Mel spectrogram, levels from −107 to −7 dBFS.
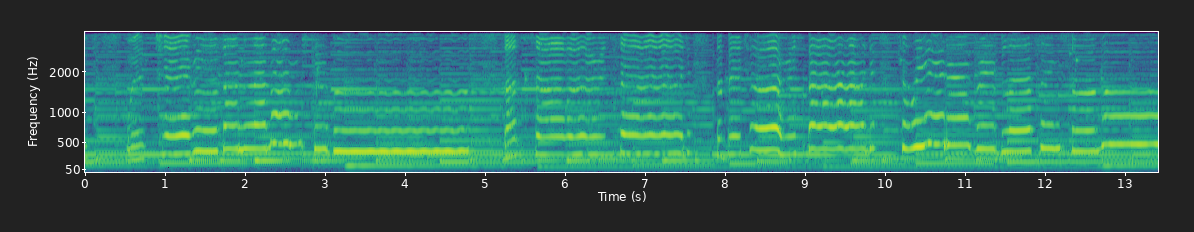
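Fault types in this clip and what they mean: No technical faults can be heard anywhere in this audio. There is nothing to list for this clip.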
